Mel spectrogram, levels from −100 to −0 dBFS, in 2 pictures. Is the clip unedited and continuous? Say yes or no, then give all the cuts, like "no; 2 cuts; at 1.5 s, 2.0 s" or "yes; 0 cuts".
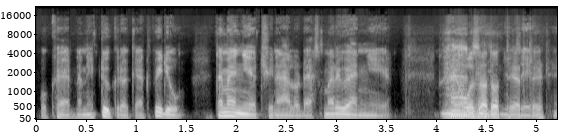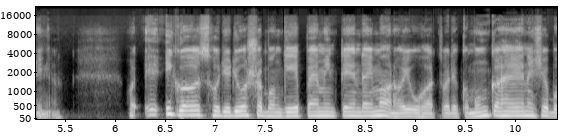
no; 1 cut; at 4.0 s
